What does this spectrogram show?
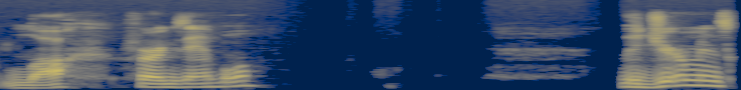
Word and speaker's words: loch: few have it uh it shows up in scottish versions of english uh like with the pronunciation of the word loch for example the germans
